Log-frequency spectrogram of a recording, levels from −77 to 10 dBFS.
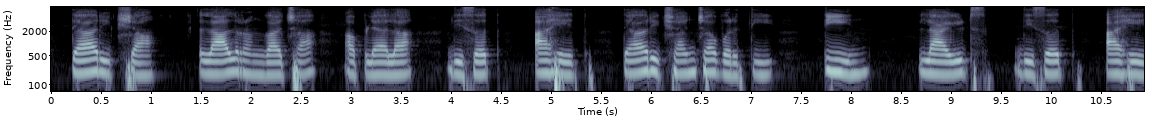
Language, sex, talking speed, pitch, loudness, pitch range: Awadhi, female, 75 wpm, 185 Hz, -20 LUFS, 175-195 Hz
